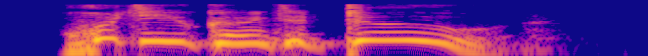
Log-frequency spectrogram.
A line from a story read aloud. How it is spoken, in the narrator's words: cried Madame Bonancieux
